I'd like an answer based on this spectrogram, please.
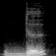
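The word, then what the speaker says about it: deux: Final X not pronounced, okay? 2.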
